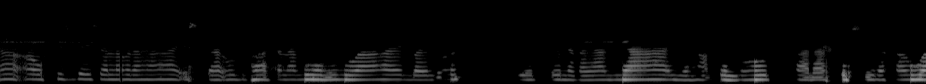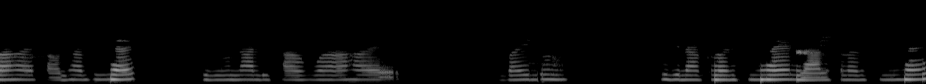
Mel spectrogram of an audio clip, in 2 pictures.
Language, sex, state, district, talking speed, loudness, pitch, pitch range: Hindi, female, Bihar, Purnia, 135 wpm, -42 LUFS, 220 Hz, 210-225 Hz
